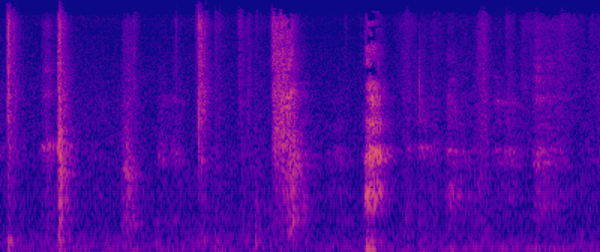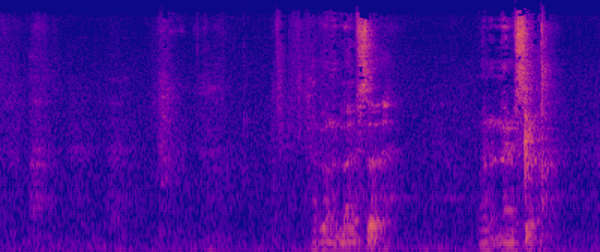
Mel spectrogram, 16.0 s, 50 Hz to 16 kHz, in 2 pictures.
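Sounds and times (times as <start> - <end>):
man breathing hard: 0.4 - 2.6, 3.5 - 11.2.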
